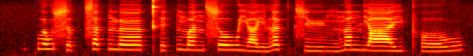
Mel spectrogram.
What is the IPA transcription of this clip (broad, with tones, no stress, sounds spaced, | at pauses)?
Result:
kʷ ɐ˥ w s ʊ˨˥ k̚ s ɐ˥ k̚ m œː˧ kʰ ɪ˨˥ k̚ m ɐ˧ n s o˧ w j ɐ˨˩ j l ɐ˥ k̚ t͡s yː˨˩ ŋ n̪ ɐ˧ n j aː˨ j pʰ o˨˥ w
